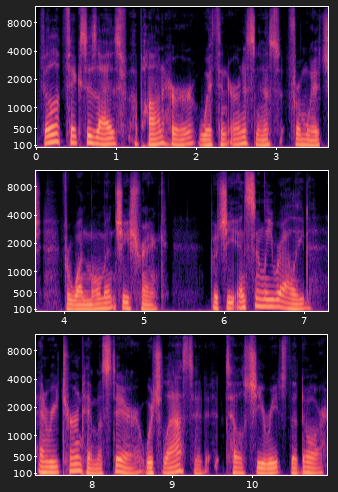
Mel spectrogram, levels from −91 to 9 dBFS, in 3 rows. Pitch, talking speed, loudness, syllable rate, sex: 125 Hz, 175 wpm, -17 LUFS, 4.9 syllables/s, male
